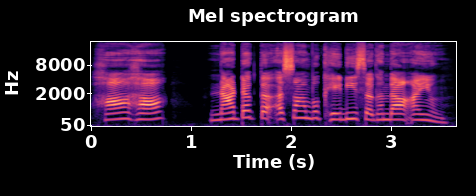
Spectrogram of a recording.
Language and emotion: Sindhi, neutral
